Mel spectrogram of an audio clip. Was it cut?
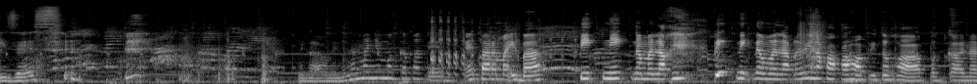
no; 0 cuts

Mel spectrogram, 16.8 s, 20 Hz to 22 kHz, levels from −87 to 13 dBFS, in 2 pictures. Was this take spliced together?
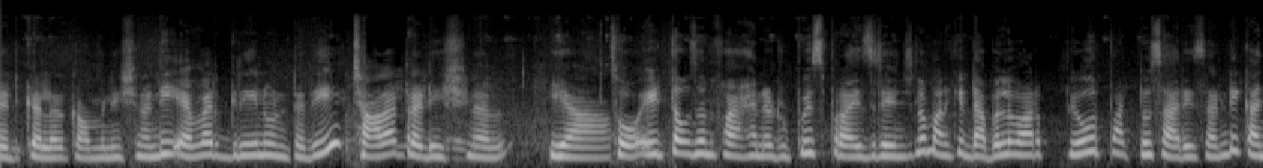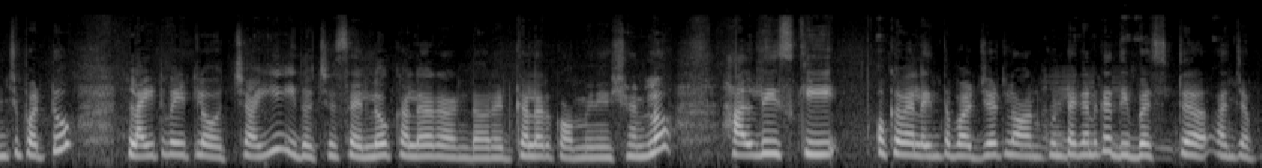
no; 0 cuts

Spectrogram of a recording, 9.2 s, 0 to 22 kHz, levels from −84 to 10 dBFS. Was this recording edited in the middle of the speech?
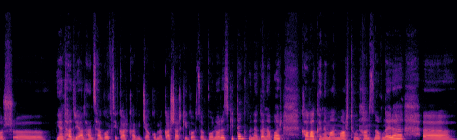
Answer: no; 0 cuts

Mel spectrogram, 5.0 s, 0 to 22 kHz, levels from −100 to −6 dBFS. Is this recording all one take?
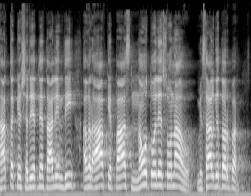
yes; 0 cuts

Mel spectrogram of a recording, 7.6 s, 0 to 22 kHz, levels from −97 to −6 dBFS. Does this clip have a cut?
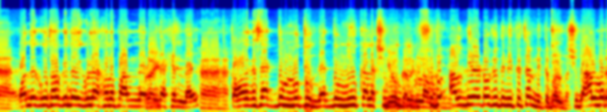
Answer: no; 0 cuts

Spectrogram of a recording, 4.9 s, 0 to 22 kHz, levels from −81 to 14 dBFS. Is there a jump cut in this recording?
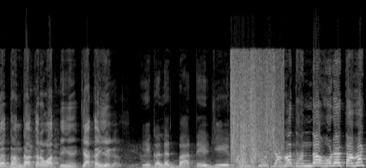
yes; 1 cut; at 3.4 s

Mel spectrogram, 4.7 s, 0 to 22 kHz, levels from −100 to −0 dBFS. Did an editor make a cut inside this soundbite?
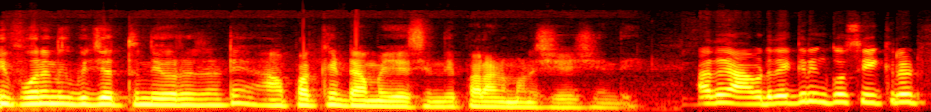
yes; 1 cut; at 3.6 s

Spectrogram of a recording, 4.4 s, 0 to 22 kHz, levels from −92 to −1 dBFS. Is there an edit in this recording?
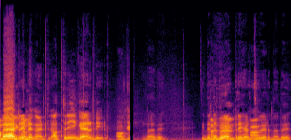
yes; 1 cut; at 2.0 s

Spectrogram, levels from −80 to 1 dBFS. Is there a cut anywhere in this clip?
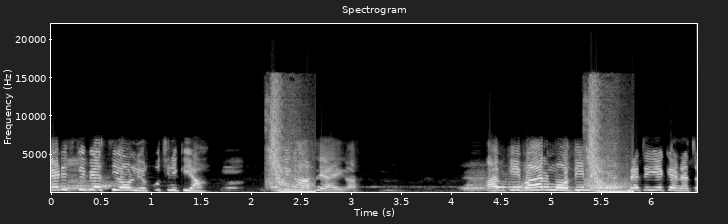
yes; 2 cuts; at 2.4 s, 5.4 s

